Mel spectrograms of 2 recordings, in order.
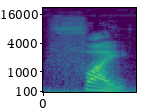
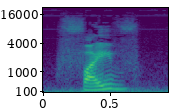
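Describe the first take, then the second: First: It ends without the lower lip on the teeth. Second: It ends with the lower lip on the teeth. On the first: The speaker calls it wrong. "lot of us mispronounce this as five" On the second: The speaker calls it right. "I need to bite my lower lip to end the word"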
